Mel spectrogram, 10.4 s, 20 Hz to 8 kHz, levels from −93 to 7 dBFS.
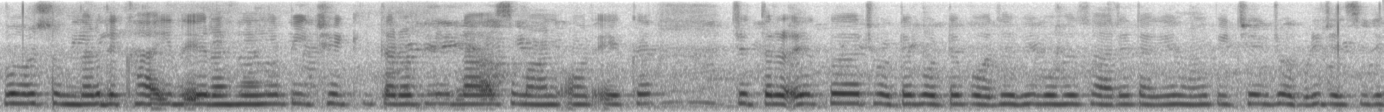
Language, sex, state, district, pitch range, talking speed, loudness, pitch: Hindi, female, Maharashtra, Solapur, 235-250 Hz, 155 wpm, -24 LUFS, 240 Hz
